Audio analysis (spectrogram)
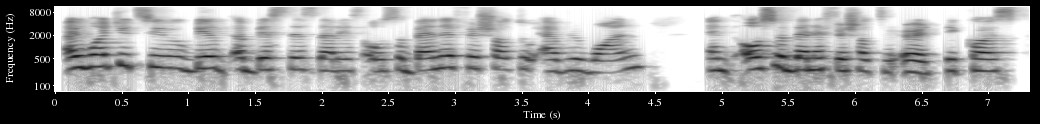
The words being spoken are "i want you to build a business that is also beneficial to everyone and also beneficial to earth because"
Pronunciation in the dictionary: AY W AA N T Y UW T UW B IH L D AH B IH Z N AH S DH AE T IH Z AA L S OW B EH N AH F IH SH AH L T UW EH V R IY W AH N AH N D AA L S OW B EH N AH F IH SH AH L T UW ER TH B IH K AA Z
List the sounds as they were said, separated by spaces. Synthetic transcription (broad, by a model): AY W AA N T Y UW T UW B IH L D AH B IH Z N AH S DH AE T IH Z AA L S OW B EH N AH F IH SH AH L T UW EH V R IY W AH N AH N D AA L S OW B EH N AH F IH SH AH L T UW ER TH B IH K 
